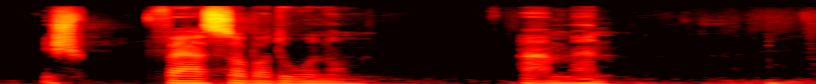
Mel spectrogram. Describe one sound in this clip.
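A young man speaks calmly through a microphone in a large echoing hall.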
